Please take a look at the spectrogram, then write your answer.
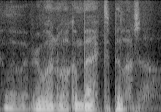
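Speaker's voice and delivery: low, soft late-night radio host; Pillow Talk voice. Pretend. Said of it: "trying to do the Pillow Talk voice?".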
